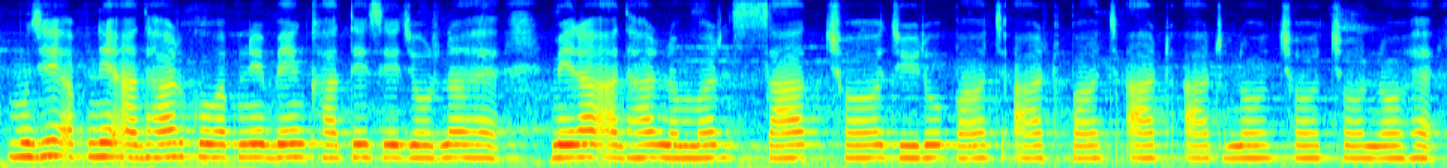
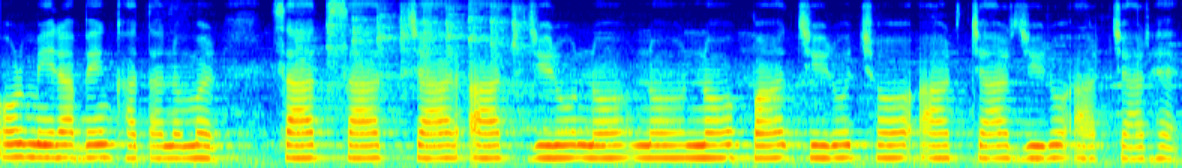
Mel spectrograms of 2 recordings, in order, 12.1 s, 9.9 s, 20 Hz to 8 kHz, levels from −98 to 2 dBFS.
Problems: constant background noise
